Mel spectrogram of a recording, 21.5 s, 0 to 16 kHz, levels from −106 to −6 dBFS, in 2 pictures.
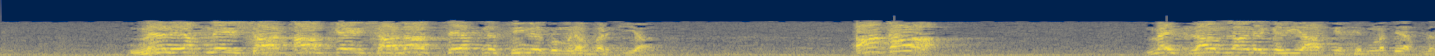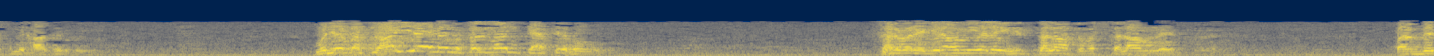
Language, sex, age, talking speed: Urdu, male, 50-69, 105 wpm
